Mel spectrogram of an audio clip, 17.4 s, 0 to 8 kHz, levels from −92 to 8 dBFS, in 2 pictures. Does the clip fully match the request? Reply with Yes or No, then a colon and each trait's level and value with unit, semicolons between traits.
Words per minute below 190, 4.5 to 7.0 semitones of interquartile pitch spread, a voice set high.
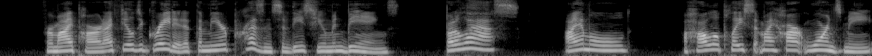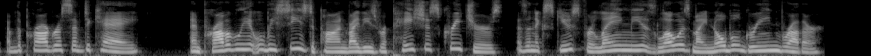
No: average, 195 wpm; average, 5.0 semitones; high, 205 Hz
